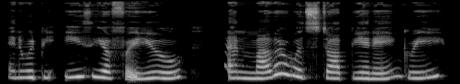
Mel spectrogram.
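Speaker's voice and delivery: put-on a scared child blaming herself; frightened girl. A narrator's reading. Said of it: "A frightened Elizabeth approached her".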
